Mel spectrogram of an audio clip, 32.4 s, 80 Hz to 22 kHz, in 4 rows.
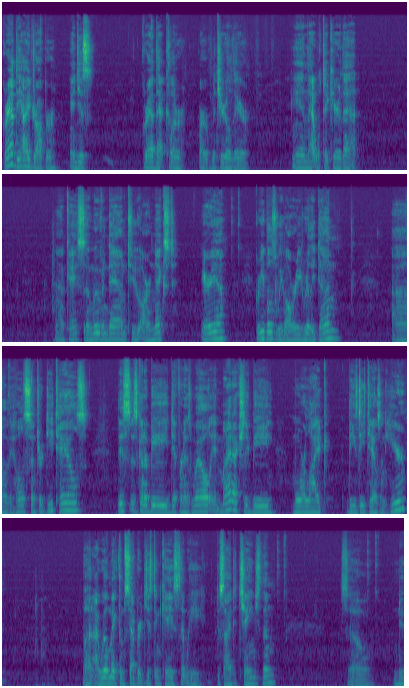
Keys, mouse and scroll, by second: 9.3-12.6 middle drag, 12.9 right click.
